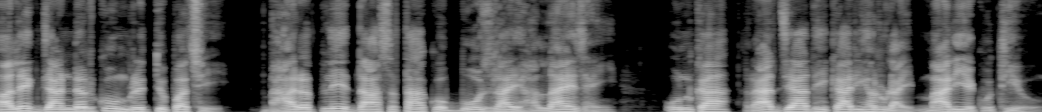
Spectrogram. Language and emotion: Nepali, neutral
